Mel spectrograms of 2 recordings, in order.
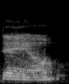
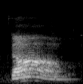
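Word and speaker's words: דם: all right Dom not damn uh nothing like that is it it's pronounced dumb so don't don't don't want y'all say damn but nothing like that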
